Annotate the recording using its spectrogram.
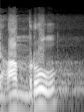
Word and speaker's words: Amr: So it's like Amru, but it's pronounced Amr. Spelt Amru, four letters, and pronounced with three letters.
